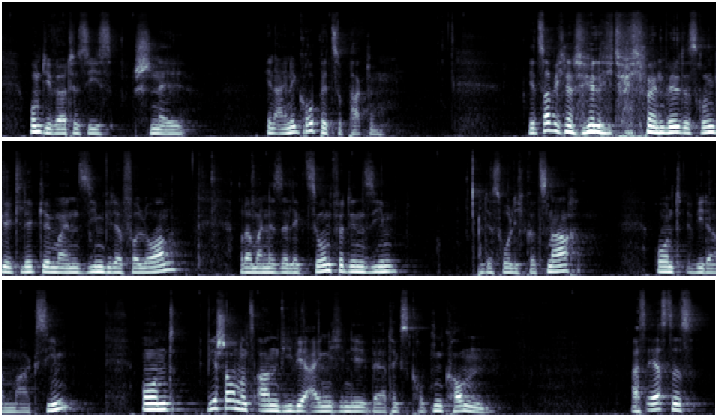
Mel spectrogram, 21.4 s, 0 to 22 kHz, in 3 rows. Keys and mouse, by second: 0.1 shift+middle click, 0.6 middle click, 1.3 shift+middle click, 3.3 middle click, 4.6 middle click, 5.9 middle click, 7.3 middle click, 9.8 middle click, 10.6 middle click, 11.5 middle click, 12.4-13.4 middle drag, 14.5-15.8 middle drag, 16.3 middle click, 16.7 shift+middle click, 20.0 middle click.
